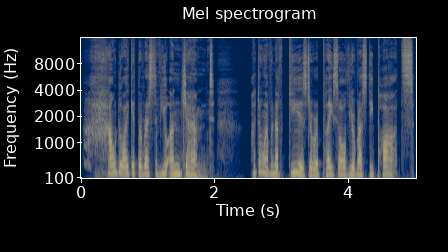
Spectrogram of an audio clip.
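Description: A man voicing a curious, level-headed male adventurer in a storybook, asking questions calmly. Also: high voice, brisk, vocal fry, slightly rough, no echo, studio quality, pitched above the performer's own voice, heavily acted.

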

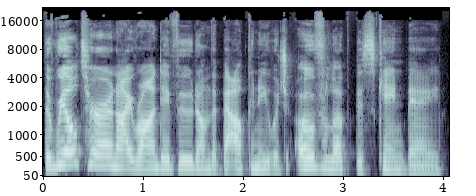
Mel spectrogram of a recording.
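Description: A woman's voice: medium pitch, animated, a little fast, a bit bright, clear, resonant tone, no echo. A woman writer reading her own first-person essay aloud with wry, dry humor.

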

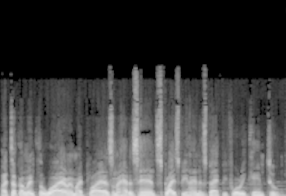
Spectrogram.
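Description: A man's voice: mid-range voice, brisk, soft background music, natural voice. An actor playing a cocky, folksy small-town telephone lineman in a 1950s radio drama, speaking in a wry, colloquial way. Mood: wry storytelling. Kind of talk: 1950s radio drama acting with first-person narration. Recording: vintage 1950s radio recording.

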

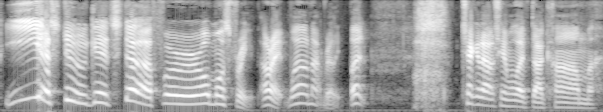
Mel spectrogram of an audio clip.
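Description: Male host with a cough, rambling and jokey, fairly high voice, lively delivery. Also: moderate pace, no room sound, studio quality. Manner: rambling, jokey, repeats himself. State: coughing, losing his voice. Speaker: podcast host. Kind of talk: casual podcast chat.

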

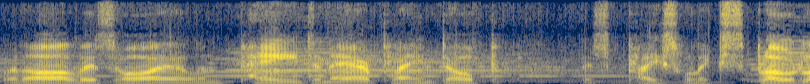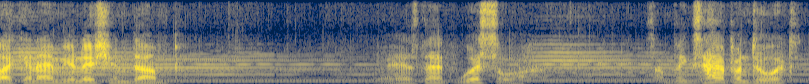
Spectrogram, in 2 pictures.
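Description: A man's voice: mid-range voice, normal speed, close to an everyday voice. Guy doing old radio suspense narrator, insistent and tense, dramatic music behind him. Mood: urgent, alarmed. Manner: insistent second-person address to the hero.

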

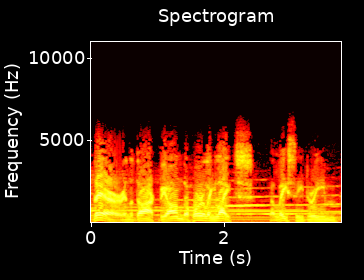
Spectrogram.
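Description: A muffled vintage radio recording with clear music carries a world-weary police detective. He speaks low, terse and brooding, with the moody delivery of 1950s radio noir. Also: lively intonation, a little slow. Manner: clipped with suspects, brooding and poetic when narrating. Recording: dull lo-fi old radio recording.

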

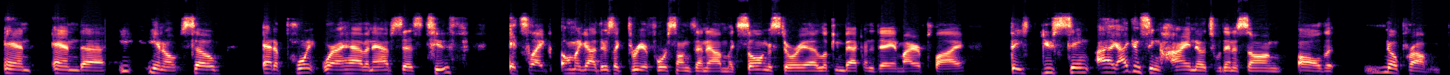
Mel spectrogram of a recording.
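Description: A man's voice: mid-range voice, a bit bright. Rambling man, slightly muffled audio. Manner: rambling, halting, self-interrupting. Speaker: musician guest. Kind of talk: casual remote interview chat.

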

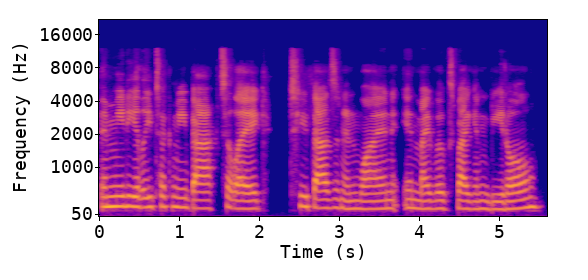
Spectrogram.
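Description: A woman in her thirties from Florida co-hosting a casual podcast, her voice a little hoarse, laughing often. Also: low voice, little pitch movement, normal speed. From Florida, United States. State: slightly hoarse. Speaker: podcast co-host. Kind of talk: casual chat.

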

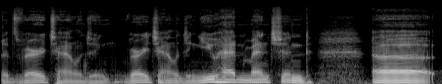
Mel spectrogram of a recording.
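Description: Low voiced podcast host guy, measured, asks long winding questions, dry close mic. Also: little pitch movement, vocal fry, a little mellow, dry recording. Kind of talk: interviewing a guest.

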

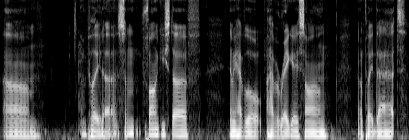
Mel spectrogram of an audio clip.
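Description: A man's voice: deep voice, fairly even intonation, slow, gravelly, a little mellow, smooth, dry recording. A man in his twenties from Atlanta, a musician guest chatting loosely with lots of filler words. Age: 20s. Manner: laid-back, lots of "like" and "um". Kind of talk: casual interview chat.

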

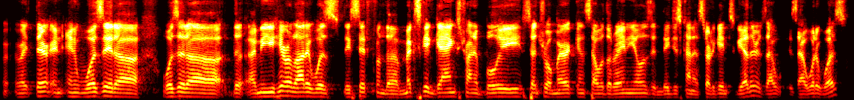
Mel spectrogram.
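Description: A man hosting an interview, nudging his guest along with frequent short affirmations and asking questions in a halting, restarting way. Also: lowish voice, steady tone, a bit bright. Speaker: podcast interviewer. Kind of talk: conversational interview.

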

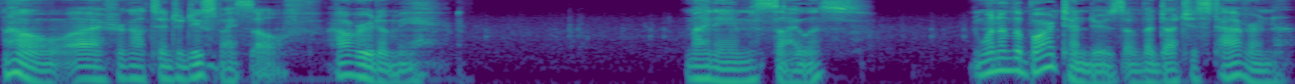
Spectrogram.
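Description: A man playing a kind, polite young bartender in an ASMR roleplay, speaking softly and breathily in a courteous, soothing way with hesitant pauses. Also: deep voice, lively intonation, exaggerated voice. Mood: gentle, welcoming. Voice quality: soft, breathy. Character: kind, polite young male bartender, gently attentive university student. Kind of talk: ASMR roleplay, soft intimate scripted acting.

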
